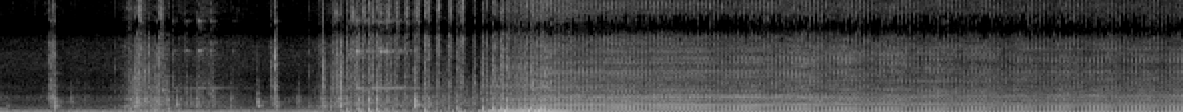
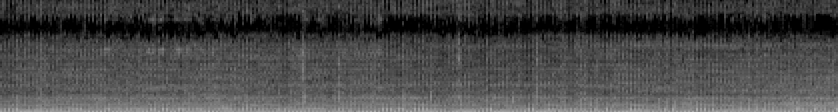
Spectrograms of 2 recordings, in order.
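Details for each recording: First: Snapper riding mower after the carburetor float kept sticking, fixed by reversing the float bowl; started on choke in neutral, it gives a few cranking chugs, catches at about five seconds and runs evenly with no misses. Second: Snapper riding mower, single cylinder, with an aftermarket Chinese carburetor whose needle and seat leak: a loud, lumpy chugging that never settles, with black smoke. It runs rich because a float stuck down is flooding the carburetor.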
